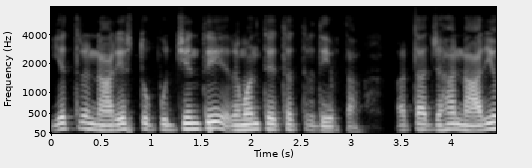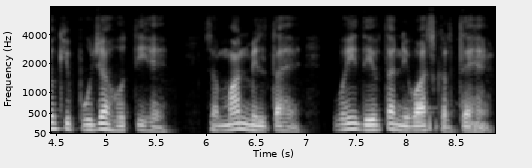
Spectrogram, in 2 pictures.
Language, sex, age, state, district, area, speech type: Hindi, male, 30-45, Rajasthan, Jodhpur, urban, spontaneous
